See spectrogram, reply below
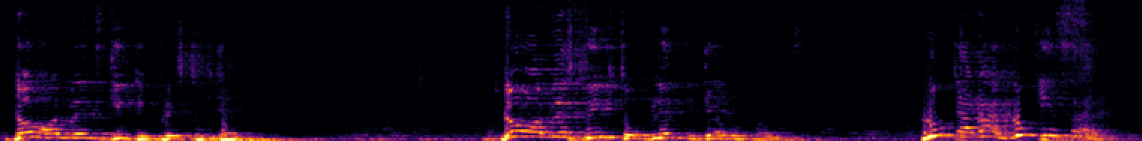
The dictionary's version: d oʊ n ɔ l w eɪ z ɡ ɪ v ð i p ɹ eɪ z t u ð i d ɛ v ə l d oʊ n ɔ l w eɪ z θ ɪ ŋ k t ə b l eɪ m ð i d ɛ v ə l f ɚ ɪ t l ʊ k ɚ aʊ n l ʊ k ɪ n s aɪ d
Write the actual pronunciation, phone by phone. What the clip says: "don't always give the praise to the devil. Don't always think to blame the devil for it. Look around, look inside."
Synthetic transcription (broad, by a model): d oʊ n ɔ l w eɪ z ɡ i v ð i p l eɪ s t u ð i d ɛ v ə l d oʊ n ɔ l w eɪ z f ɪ k t ə b l eɪ m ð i d ɛ v ə l f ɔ ɪ t l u k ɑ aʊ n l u k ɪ n s aɪ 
